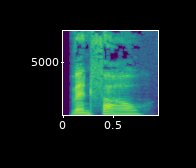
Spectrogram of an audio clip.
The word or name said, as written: vandfarve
